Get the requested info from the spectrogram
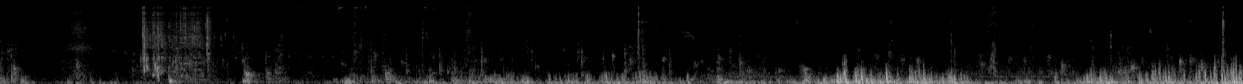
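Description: Water sloshing against a small aluminum boat's hull, with an uneven low rumble that grows louder from about eight seconds in.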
